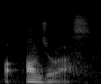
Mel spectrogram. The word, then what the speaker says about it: Enjolras: French, but it's just Enjolras. But you have to do that thing with your lip. You should. You did. Your lip goes up. It's like an Elvis thing.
